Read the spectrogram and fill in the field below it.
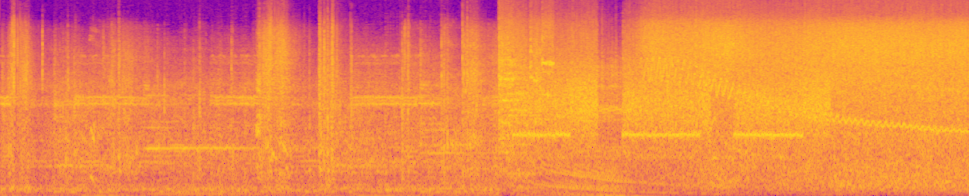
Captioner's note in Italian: urlo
